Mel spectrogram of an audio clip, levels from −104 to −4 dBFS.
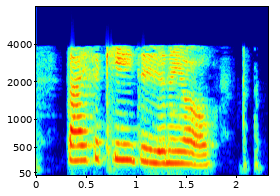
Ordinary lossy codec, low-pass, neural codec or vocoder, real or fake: AAC, 16 kbps; 7.2 kHz; none; real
